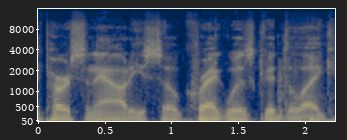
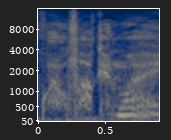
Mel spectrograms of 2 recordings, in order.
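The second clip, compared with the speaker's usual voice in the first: breathless whispered disbelief; stunned whisper; 8 dB quieter than usual. Retold or imitated. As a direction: whisper it like you can't believe your eyes. Seeing Howard Stern leave club.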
